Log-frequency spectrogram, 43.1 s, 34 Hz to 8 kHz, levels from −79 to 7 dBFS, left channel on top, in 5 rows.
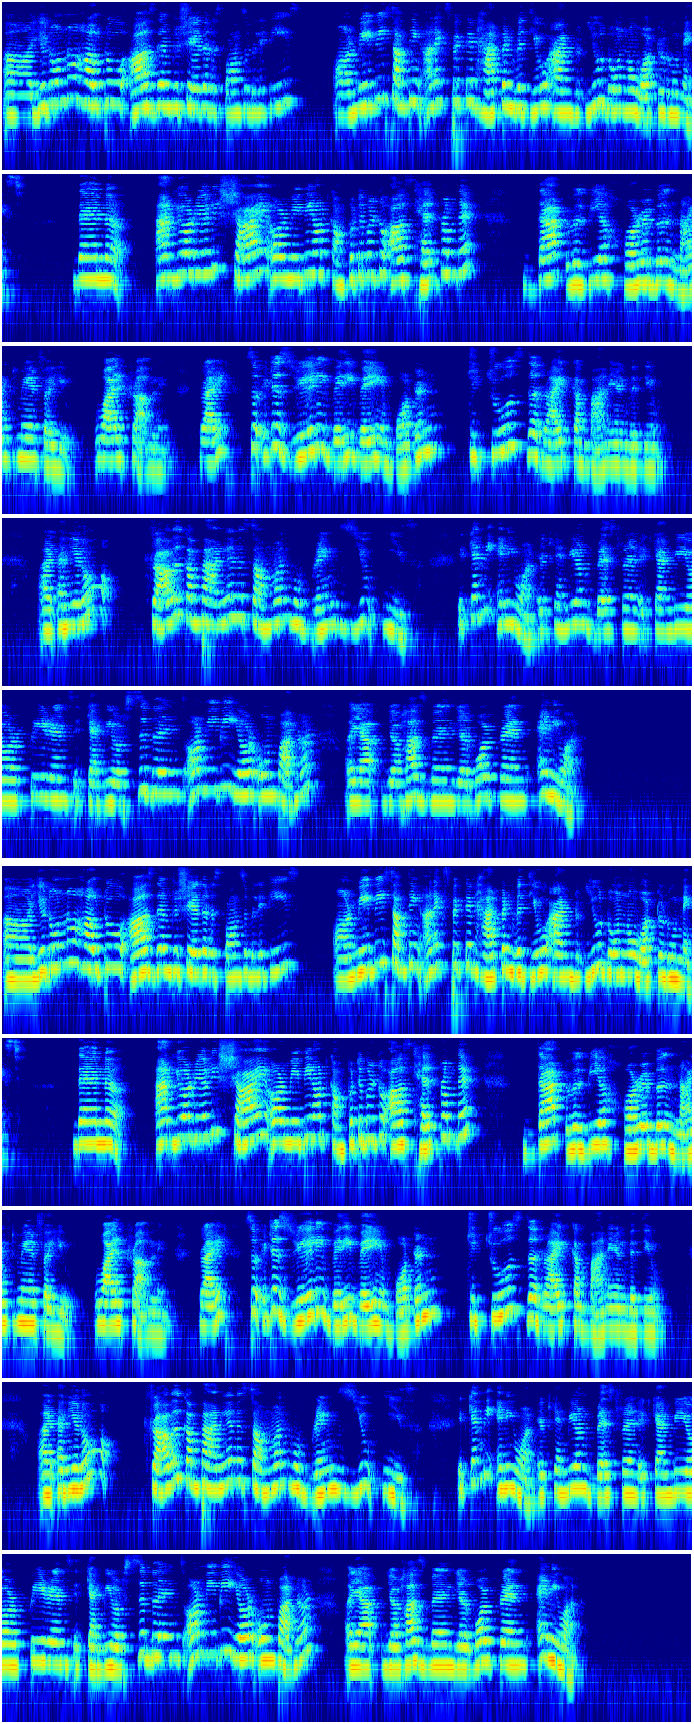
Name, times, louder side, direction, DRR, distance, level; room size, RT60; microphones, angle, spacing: voice 1, 0.0-3.6 4.1-8.6 9.5-10.1 10.5-14.5 15.1-18.1 18.4-19.4 19.7-20.0 20.3-22.7 23.1-25.5 26.0-26.1 26.3-27.2 27.7-30.9 31.7-38.4 38.8-41.7, right 4 dB, 75° right, 1 dB, 0.5 m, -27 dB
3.4 x 2.4 x 2.4 m, 0.34 s
head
